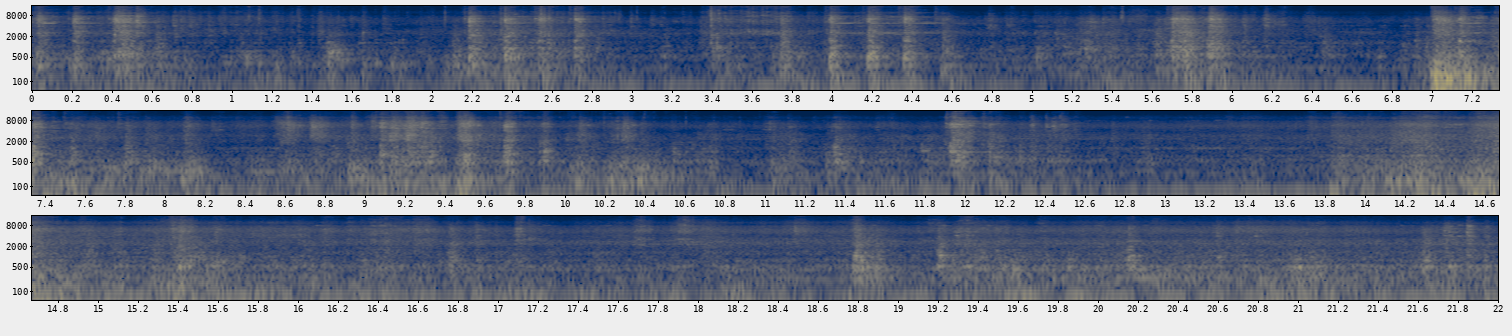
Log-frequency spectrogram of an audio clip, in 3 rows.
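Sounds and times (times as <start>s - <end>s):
heavy machine engine rumble: 0.0s - 22.0s
sharp metal knocks and clanks: 2.2s - 6.3s, 6.9s - 10.6s.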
